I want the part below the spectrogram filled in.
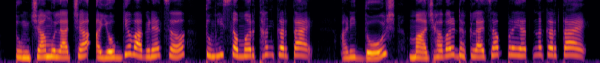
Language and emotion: Marathi, disgusted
